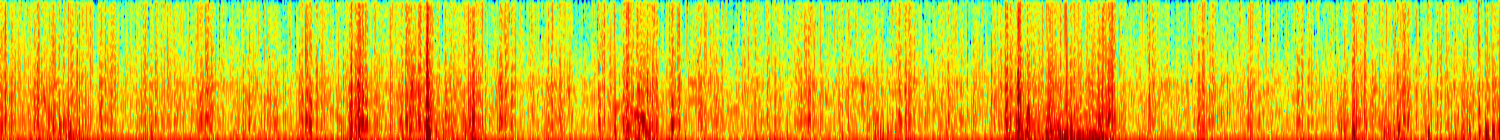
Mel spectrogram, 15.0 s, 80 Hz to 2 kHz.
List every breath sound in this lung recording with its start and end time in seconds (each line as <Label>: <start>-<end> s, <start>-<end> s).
Inhalation: 6.00-6.91 s, 9.99-11.31 s
Wheeze: 10.53-11.21 s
